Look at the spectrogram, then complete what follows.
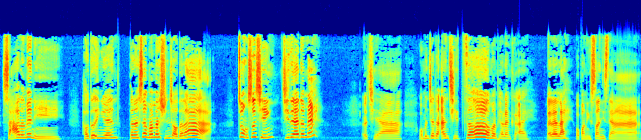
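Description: A woman's voice: high voice, big pitch swings, normal speed, fairly bright tone, no echo. A young woman with a Malaysian Chinese accent playing a bubbly, coy, teasing university student in a radio drama. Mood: playful, teasing. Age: young adult. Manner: coy, teasing, particle-heavy colloquial speech. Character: bubbly, playful 23-year-old female university student in love.

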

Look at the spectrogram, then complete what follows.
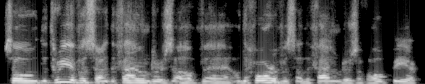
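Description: A man's voice: fairly high pitch, brisk, mellow. A man in his fifties who grew up in the Netherlands, a brewery founder talking on a video call from his office, hesitant, with many fillers and restarts. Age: 50s. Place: office with a brand banner behind. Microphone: laptop webcam on a video call.

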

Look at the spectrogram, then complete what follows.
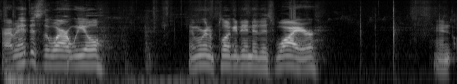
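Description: A man's voice: medium pitch, sharp tone, clear, resonant tone. A man in his thirties narrating casually to camera while working on an old machine in a barn, muttering to himself as he goes. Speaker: restoration vlogger. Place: open-sided metal barn.

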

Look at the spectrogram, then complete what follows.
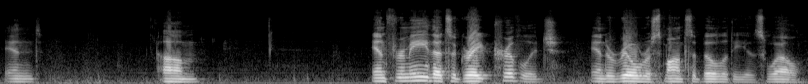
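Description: A middle-aged man giving a sermon as a guest speaker, earnest and measured, with some hesitations, speaking into a lapel mic in a church hall. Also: medium pitch, steady tone, clean tone.

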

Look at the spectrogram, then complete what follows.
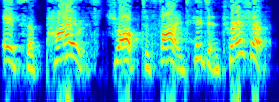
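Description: A woman voicing a bold, excitable male pirate captain in a children's book, with emphatic commands. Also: extremely high pitch, moderate pace, heavily acted. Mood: eager.

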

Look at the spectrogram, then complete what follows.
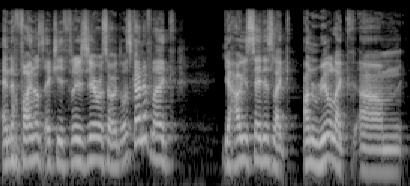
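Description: Young Dutch-accented man, slightly high voice, relaxed rambling Q&A host, second-language English, home desk mic. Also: brisk. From Netherlands. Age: young adult. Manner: rambling, many "like" fillers and "how you say this" searches. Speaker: esports player answering fan questions. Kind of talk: casual Q&A chat. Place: bedroom at home, indoors.

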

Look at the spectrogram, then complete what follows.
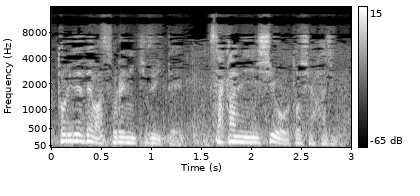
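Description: A man's voice: medium pitch, very animated, fairly quick, very noisy. A man delivering dramatic scripted narration of a story as its narrator. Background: loud music.

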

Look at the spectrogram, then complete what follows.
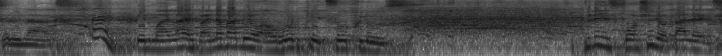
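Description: A young man doing live stand-up comedy, loud and teasing, often laughing as he talks. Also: a little high. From Nigeria. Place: large indoor arena stage. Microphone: handheld stage mic heard through hall PA. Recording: echoey arena from far off, loud crowd. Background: crowd laughing and cheering.

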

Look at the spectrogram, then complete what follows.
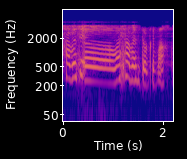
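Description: A woman making a cold sales call over a phone line, speaking halting, non-native German phrasing. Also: high voice. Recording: tinny narrowband phone line.

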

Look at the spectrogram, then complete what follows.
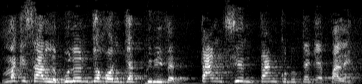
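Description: A man in his thirties with a Senegalese accent giving impassioned, informal video commentary, animated and repeating his points as he exhorts listeners. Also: very high voice, moderate pace. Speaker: social media commentator. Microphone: phone at arm's length.

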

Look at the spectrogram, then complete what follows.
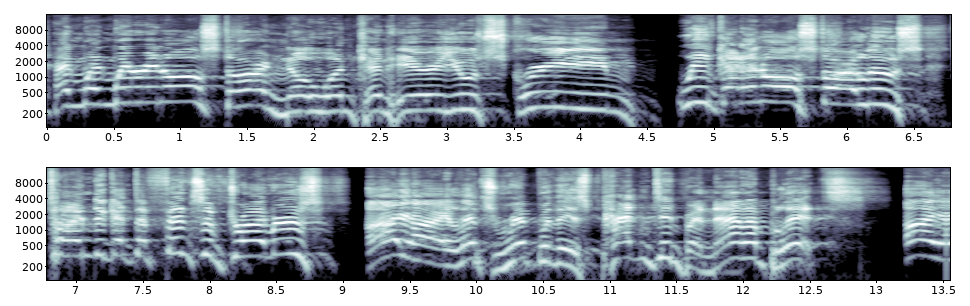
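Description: An actor voicing a hyped-up, playful race commentator in a video game, with theatrical, exclamatory delivery. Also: male voice, very high voice, pushed and bright, exaggerated voice. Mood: mock warning, then urgent excitement. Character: male hyped-up, playful arcade racing game announcer.

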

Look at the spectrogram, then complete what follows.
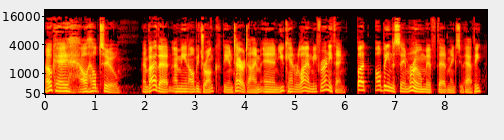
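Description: A man co-hosting a comedy podcast, giving dismissive, deadpan replies in sketch banter. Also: mid-range voice, moderate pace, dry recording, clean studio sound. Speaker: podcast host.

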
